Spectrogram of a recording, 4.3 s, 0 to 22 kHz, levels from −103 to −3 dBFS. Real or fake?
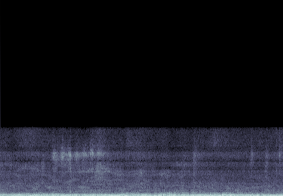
fake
